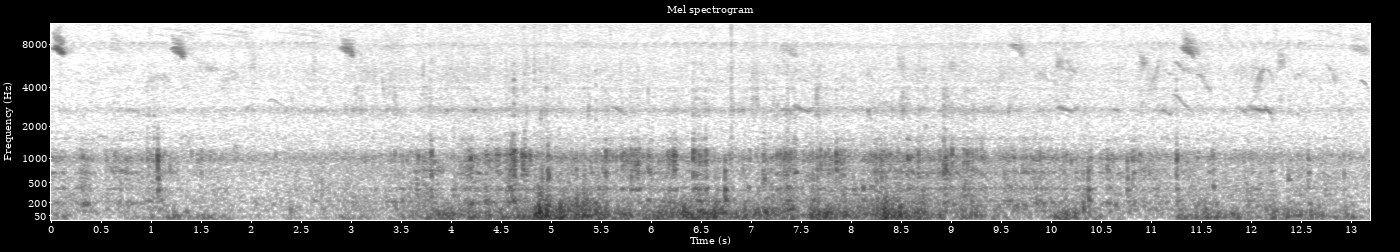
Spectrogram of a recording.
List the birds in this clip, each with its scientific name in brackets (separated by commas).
Kikuyu White-eye (Zosterops kikuyuensis), White-eyed Slaty-Flycatcher (Melaenornis fischeri)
